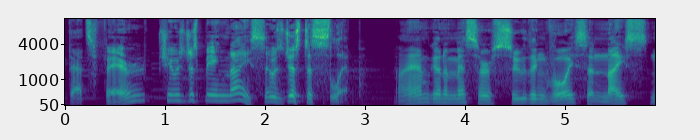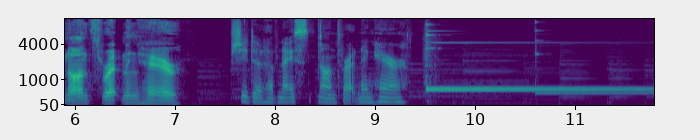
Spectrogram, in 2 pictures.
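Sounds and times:
speech: 0:00.0 - 0:09.6
doorbell two-tone ding-dong: 0:09.5 - 0:11.7.

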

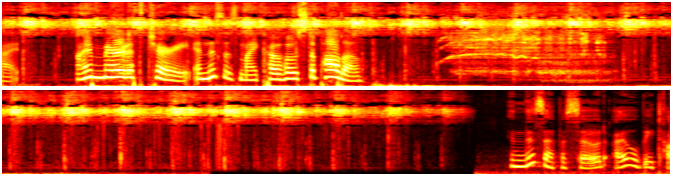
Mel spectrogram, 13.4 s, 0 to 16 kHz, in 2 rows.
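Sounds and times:
speech: 0:00.0 - 0:04.2, 0:12.2 - 0:13.3
faint hoof clops: 0:00.0 - 0:11.4
high-pitched chorus of crickets: 0:00.0 - 0:11.4
horse whinnying: 0:04.3 - 0:06.2.

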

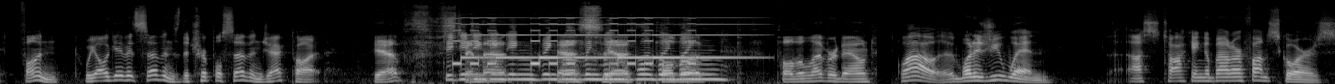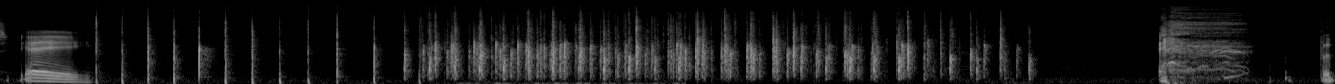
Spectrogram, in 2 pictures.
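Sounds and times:
speech: 0:00.2 - 0:10.6, 0:11.2 - 0:14.4
small group clapping: 0:14.3 - 0:23.8.

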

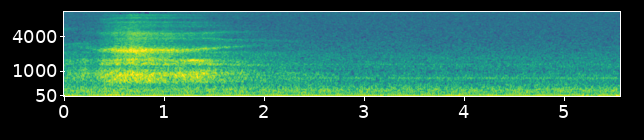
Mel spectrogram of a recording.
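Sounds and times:
deep audible exhale in a guided mindfulness practice: 0:00.0 - 0:02.7
faint steady hiss: 0:00.0 - 0:05.4.

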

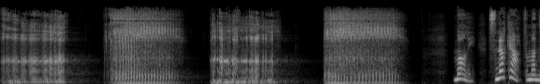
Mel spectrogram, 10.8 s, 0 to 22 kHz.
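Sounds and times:
loud deep snoring: 0:00.0 - 0:08.3
speech: 0:09.2 - 0:10.8.

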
